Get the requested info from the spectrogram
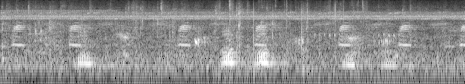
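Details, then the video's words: Several frogs croaking together in a calm chorus, low throaty croaks overlapping at irregular intervals, with a continuous shrill insect drone behind them. "Calming Sound Of Harmonious Frog Croaking"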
